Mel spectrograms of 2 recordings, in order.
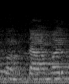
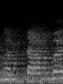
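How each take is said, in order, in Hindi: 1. शब्द सादी 'm' ध्वनि से खत्म होता है, 'amar'। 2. शब्द नासिक्य 'mb' ध्वनि से खत्म होता है, 'ambar'। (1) "भक्तामर करना है सभी को" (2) "भक्ताम्बर नहीं करना है इसको"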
